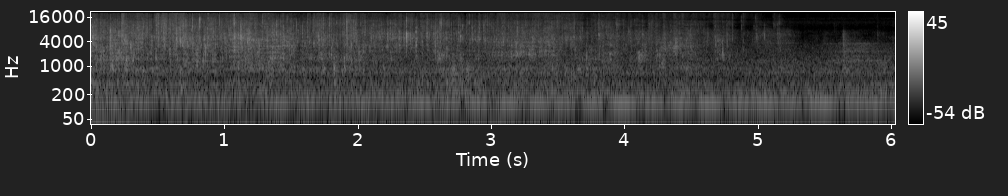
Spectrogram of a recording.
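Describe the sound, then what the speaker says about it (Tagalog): Water poured into a cooking pot of seasoned chicken, a steady continuous pouring and splashing rush that fills the whole stretch at close range, with no talking over it. "Tapos ilagay na natin tong tubig."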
